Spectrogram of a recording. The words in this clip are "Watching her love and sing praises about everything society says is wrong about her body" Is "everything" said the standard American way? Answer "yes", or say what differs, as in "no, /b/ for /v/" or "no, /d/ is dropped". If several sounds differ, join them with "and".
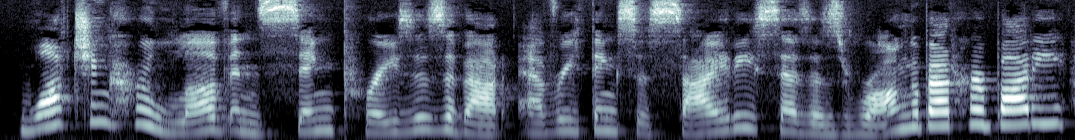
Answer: yes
